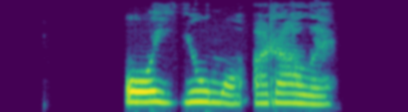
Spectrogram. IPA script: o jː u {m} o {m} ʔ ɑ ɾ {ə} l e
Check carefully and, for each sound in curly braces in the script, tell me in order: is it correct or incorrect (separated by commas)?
correct, incorrect, incorrect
